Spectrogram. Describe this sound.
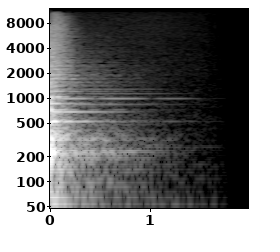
KBSD2 E22 VELOCITY1
This sample pack contains 63 stereo samples of a Ludwig Accent Combo 14x6 snare drum played by drummer Kent Breckner and recorded with a choice of seven different microphones in nine velocity layers plus a subtle spacious reverb to add depth. The microphones used were a a Josephson e22s, a Josephson C42, an Electrovoice ND868, an Audix D6, a Beyer Dynamic M69, an Audio Technica ATM-250 and an Audio Technica Pro37R. Placement of mic varied according to sensitivity and polar pattern. Preamps used were NPNG and Millennia Media and all sources were recorded directly to Pro Tools through Frontier Design Group and Digidesign converters. Final editing and processing was carried out in Cool Edit Pro. This sample pack is intended for use with software such as Drumagog or Sound Replacer.
dynamic, drum, combo, sample, reverb, layer, ludwig, velocity, accent, mic, kent, mics, snare, drums, samples, electrovoice, beyer, stereo, microphone, 14x6, audix, josephson, multi, microphones, technica, breckner, layers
